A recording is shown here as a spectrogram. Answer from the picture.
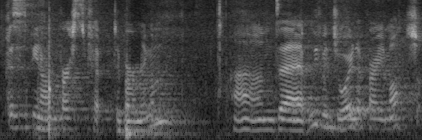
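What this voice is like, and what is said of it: Northern Irish accent. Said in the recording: “you'll probably hear from my accent, I'm not from around these parts ... I grew up in Belfast, Northern Ireland”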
